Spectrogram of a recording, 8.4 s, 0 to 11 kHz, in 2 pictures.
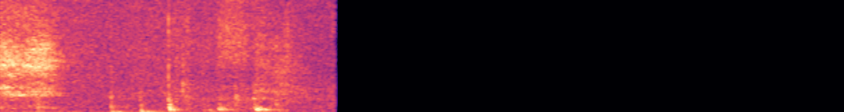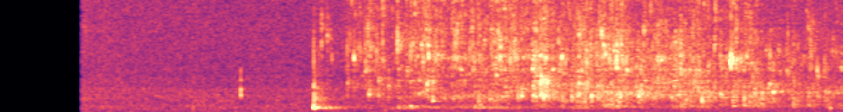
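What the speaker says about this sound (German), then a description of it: "Gießen jetzt hier wieder 1 Liter Wasser rein." One liter of water is poured into a container for a hydroponic plant setup, a soft, faint splashing that stops for a few seconds of silence and then resumes as a steady, gentle trickle.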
